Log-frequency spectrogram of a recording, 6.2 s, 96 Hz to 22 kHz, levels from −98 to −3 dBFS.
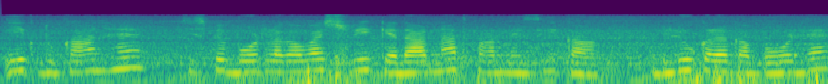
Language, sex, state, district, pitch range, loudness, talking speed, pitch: Hindi, female, Haryana, Jhajjar, 200-230 Hz, -18 LUFS, 165 wpm, 210 Hz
